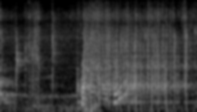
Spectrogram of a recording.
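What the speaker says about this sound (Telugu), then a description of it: "ఎర్రగా వచ్చేదాకా వేపుకోవాలి" Tempering for cucumber dal (dosakaya pappu) sizzling in hot oil, a crackling fry that surges sharply partway through and keeps hissing steadily with small pops.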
